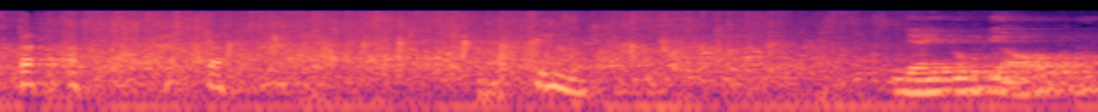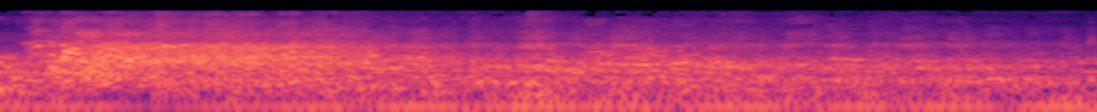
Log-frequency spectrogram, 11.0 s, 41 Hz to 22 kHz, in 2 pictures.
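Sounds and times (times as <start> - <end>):
laughter: 0.0 - 4.0, 5.6 - 10.9
crowd applauding: 0.0 - 4.5
speech: 0.1 - 1.4, 2.4 - 3.2, 4.5 - 6.2
murmur of voices: 0.8 - 4.6, 7.3 - 10.9.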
